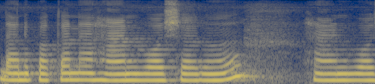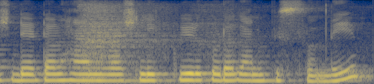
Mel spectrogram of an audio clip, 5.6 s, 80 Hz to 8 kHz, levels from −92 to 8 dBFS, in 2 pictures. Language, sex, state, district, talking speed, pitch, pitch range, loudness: Telugu, female, Telangana, Mahabubabad, 130 wpm, 225 Hz, 220-230 Hz, -14 LUFS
